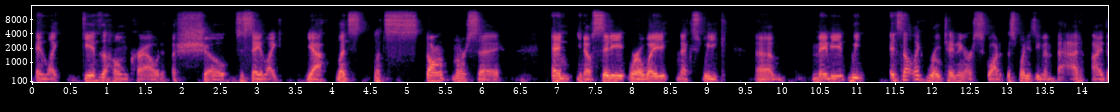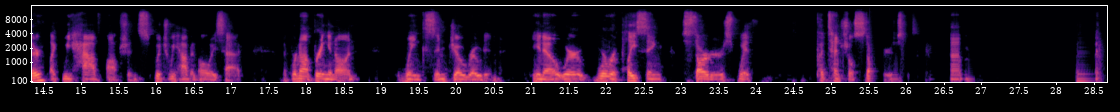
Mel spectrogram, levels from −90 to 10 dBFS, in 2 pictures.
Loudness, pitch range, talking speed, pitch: -24 LUFS, 100-120 Hz, 140 wpm, 110 Hz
